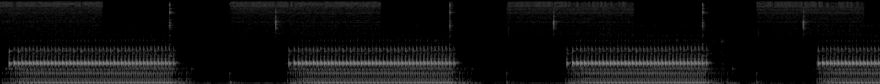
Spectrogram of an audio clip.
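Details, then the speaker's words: Microjet MID 15-litre compressor feeding a Wimpel airbrush, pressure turned up slightly: small motor hums evenly with a steady mid-pitched whine in roughly two-second bursts, running whenever the airbrush trigger is pulled; sounds healthy. "O tempo inteiro que você está usando, ele está trabalhando, tá?"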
